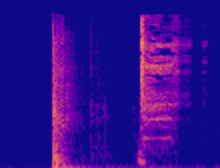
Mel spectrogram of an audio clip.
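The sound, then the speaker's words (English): A heavy thud of a head hitting a desk, followed a moment later by a second sharper knock with a brief rattling clatter as the impact flips a computer mouse upside down, then quiet. “That was my skull planting into my desk so hard that it flipped my mouse upside down.”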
